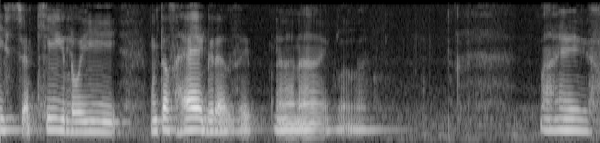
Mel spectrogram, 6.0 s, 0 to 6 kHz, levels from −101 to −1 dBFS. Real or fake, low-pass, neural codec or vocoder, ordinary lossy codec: fake; 5.4 kHz; codec, 16 kHz, 16 kbps, FunCodec, trained on Chinese and English, 50 frames a second; none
